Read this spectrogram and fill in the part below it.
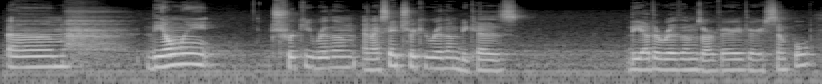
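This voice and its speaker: A woman with a low-set voice giving an informal music rehearsal lesson as a choir section leader, in a casual, encouraging way with hesitant phrasing. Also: level tone, a little slow, slight background noise. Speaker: choir section leader teaching alto parts.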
